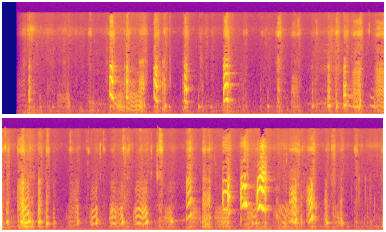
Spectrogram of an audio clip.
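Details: Leonberger puppies, several together, giving short high whimpers and yelps in irregular bursts, roughly three per second, some rising into thin squeals, with quiet gaps between flurries.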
